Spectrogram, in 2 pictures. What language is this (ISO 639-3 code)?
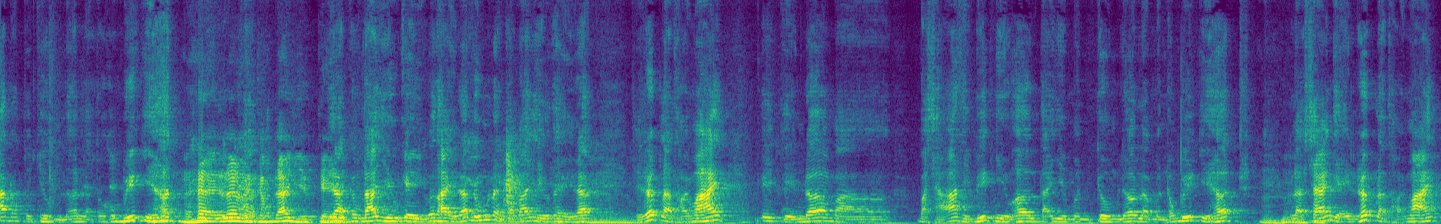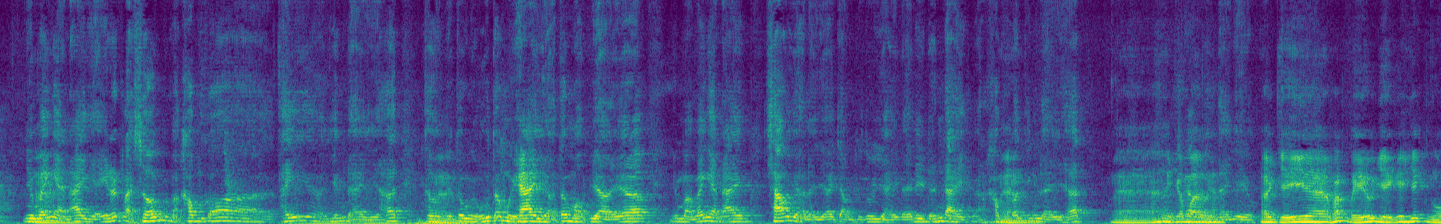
vie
